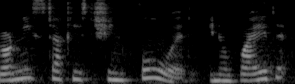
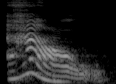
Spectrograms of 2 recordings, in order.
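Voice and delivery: amazed; 4 dB louder than usual. Acted. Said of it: "sounding amazed".

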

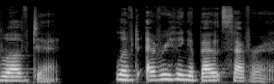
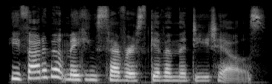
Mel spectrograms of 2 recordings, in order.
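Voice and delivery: ordinary delivery, nothing marked

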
